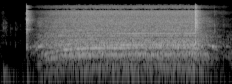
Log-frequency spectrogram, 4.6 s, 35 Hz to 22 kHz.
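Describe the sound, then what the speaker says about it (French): A hair dryer on its lowest setting switches on with a click and blows with a steady whir for about three seconds, then cuts off. "je vais mettre le sèche-cheveux au niveau 1"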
